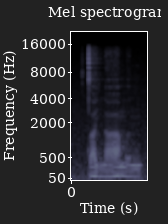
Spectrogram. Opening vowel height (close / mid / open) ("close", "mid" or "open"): open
